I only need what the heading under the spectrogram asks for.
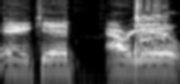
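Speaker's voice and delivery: put-on, robotic, buzzing electrolarynx voice. Retelling how an old man with throat cancer greeted him: imitating Mister Pulowski's electrolarynx voice. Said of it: "he'd be like".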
